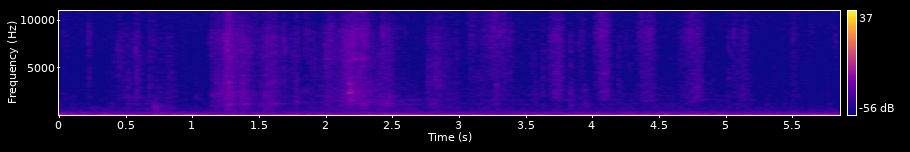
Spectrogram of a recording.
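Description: Faint, irregular crackling and rustling of styrofoam packing being handled.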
